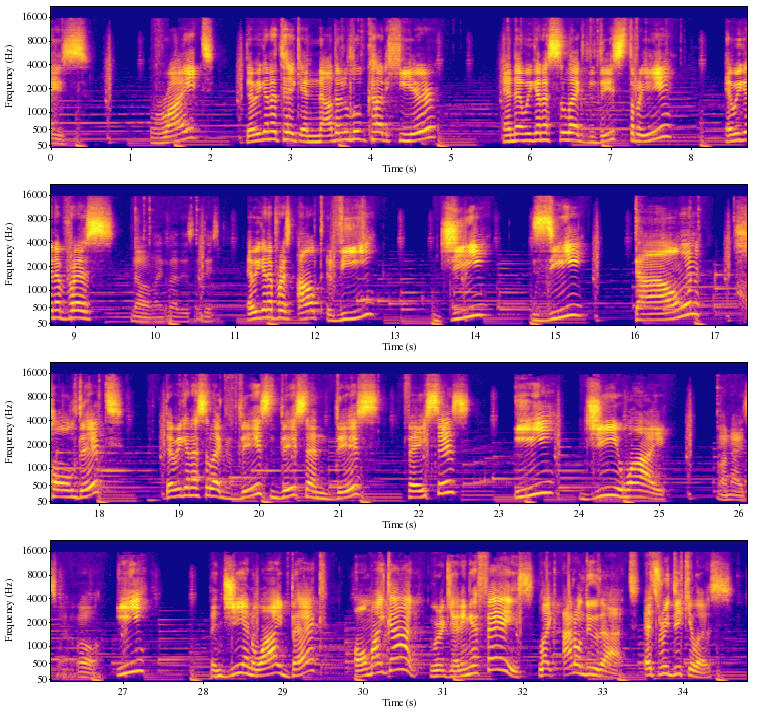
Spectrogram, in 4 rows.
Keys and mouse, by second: 0.3 a, 0.5 click, 0.8 shift+click, 1.4 click, 2.5 ctrl+r, 4.4 ctrl+Tab, 5.0 a, 6.5 shift+click, 7.5 middle click, 7.7 shift+middle click, 8.1 middle click, 12.1 alt+v, 17.3 a, 17.6 click, 18.0 shift+click, 18.4 ctrl+Tab, 21.1 middle click, 21.5 shift+middle click, 21.8-25.4 drag, 25.4 e, 28.8 g, 29.0 a, 29.3-31.5 drag, 31.5 Tab.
